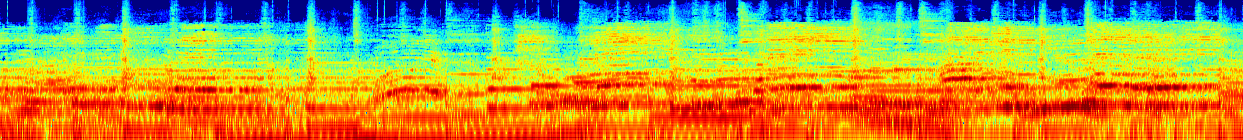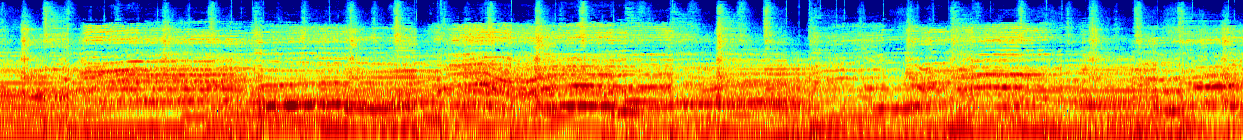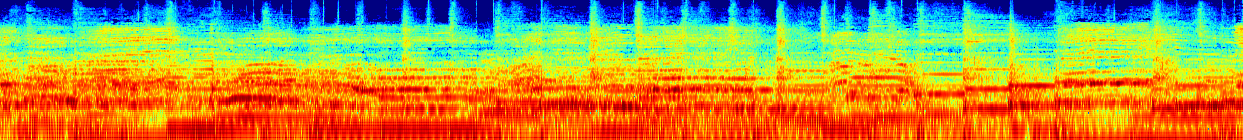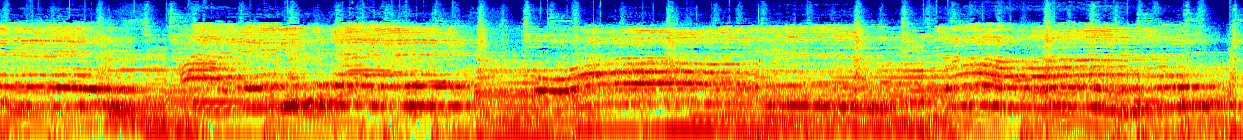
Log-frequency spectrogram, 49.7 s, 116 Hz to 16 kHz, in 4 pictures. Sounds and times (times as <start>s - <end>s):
Child singing: 0.0s - 3.4s, 5.2s - 19.9s, 20.6s - 23.2s, 23.8s - 33.4s, 34.9s - 49.7s
Choir: 0.0s - 3.5s, 5.2s - 33.4s, 34.9s - 49.7s.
